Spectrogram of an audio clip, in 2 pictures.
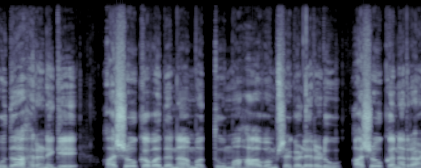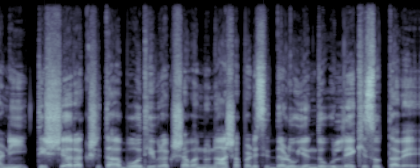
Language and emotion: Kannada, neutral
